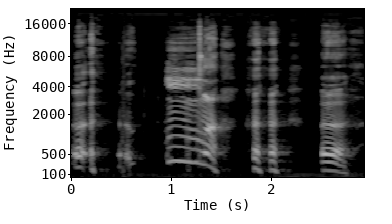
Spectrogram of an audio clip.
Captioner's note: manu kisses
